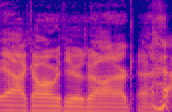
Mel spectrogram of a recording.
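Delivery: put-on drunk voice. Joking about a trailer character who drank too much: imitating drunk Agatha. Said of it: "had way too much to drink".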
